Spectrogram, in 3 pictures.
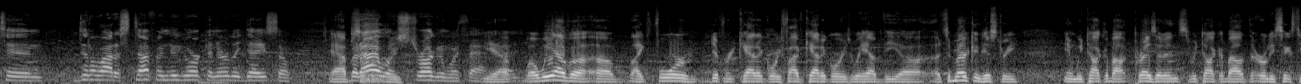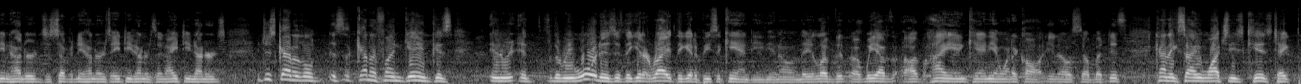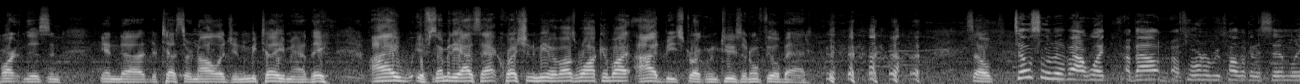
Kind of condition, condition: setting, busy venue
